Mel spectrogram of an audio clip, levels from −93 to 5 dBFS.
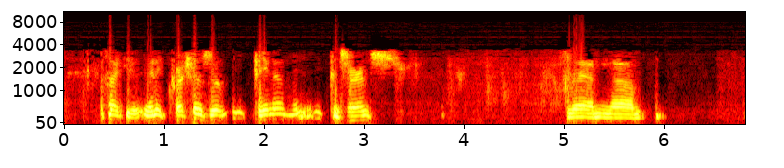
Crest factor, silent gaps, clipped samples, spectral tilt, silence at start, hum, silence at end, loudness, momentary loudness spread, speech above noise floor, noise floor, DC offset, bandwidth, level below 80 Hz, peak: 14 dB; none; under 0.1%; -7.5 dB/octave; 0.35 s; none; 0.85 s; -13 LUFS; 10 LU; 45 dB; -57 dBFS; under 0.1%; 5.4 kHz; -46 dBFS; 0 dBFS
